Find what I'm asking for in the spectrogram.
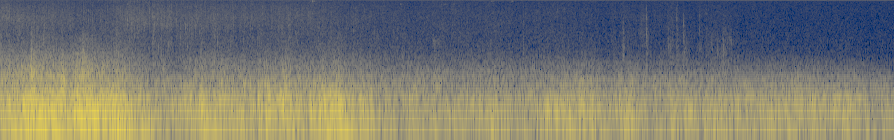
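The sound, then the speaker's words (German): Rolling thunder on a stormy night with a hiss of rain. The deep rumble is loudest at the start, then eases into a steady, lower roar that continues to the end. “schmetterte ein Blitz nieder, straßenweit die stürmische Nacht erhellend. Hinter ihm krachte er, als risse er den ganzen Himmel mit sich heran.”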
